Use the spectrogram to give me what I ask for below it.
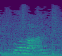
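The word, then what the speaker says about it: levain: I made my Lan leavon Le I don't know however you want to pronounce it I think both are correct so we'll just go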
